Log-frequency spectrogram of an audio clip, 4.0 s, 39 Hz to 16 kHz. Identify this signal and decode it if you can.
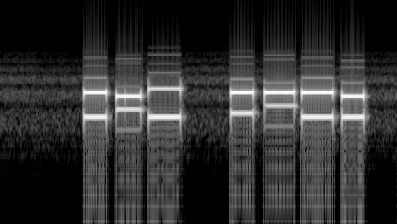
DTMF, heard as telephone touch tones, dialled by hand, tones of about 240 ms. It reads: 273 5021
